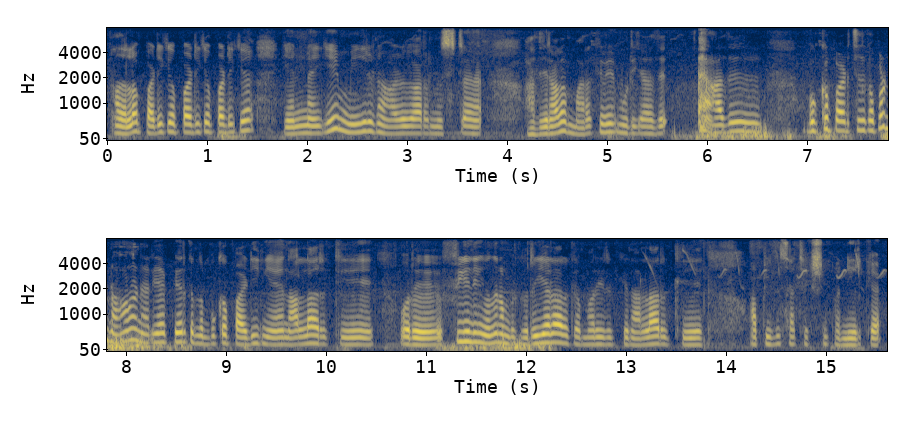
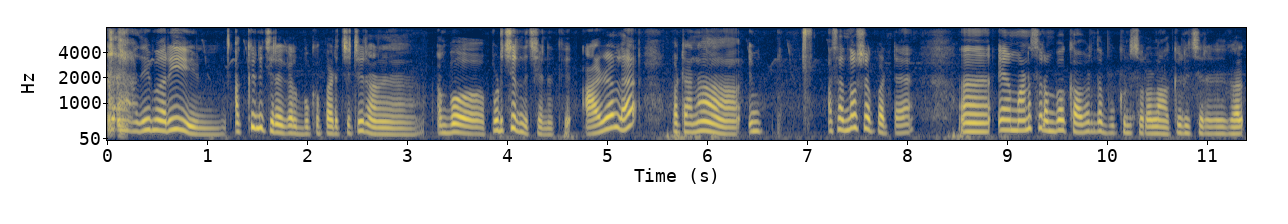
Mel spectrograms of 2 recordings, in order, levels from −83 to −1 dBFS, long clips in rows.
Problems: constant background noise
